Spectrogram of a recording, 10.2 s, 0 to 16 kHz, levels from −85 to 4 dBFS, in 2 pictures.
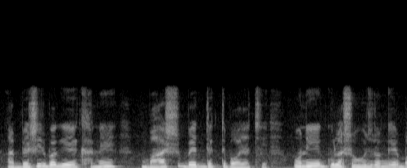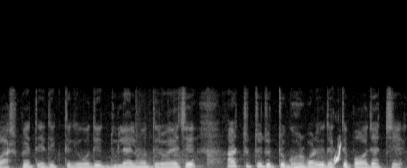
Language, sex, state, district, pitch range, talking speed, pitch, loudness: Bengali, male, Assam, Hailakandi, 150-190 Hz, 155 wpm, 165 Hz, -17 LUFS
